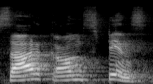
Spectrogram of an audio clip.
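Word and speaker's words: circumstance: এটার উচ্চারণ অ্যান্স এরকমভাবে হয় না, কিন্তু এখানে দেখো যে ভাওয়েল কনসোনেন্ট আছে, অতএব এখানে এর অ্যা সাউন্ড করব এরকম কিন্তু নয়, এখানে এর কিন্তু এ সাউন্ড হবে। কারণ কি, কারণ এটা একটা ওয়ার্ড প্যাটার্ন। তো এইটার সাথে সারকামসড, টি এর জন্য সারকামসড, তার সাথে যদি এন্স যোগ করে দিই ANCE, কিরকম উচ্চারণটা হচ্ছে এন্স, এন্স, তাহলে উচ্চারণটা কীরকম হচ্ছে, সারকামস্টেন্স।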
